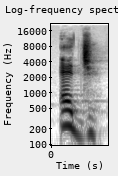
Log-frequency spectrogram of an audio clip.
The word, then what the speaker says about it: edge: यहां पर भी सेम कंडीशन है, G से पहले D आया है जो कि साइलेंट है। इसके बाद है एज, EDGE।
